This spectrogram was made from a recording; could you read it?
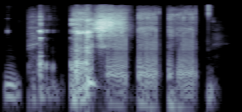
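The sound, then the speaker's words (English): Loud, wet fart noises that a small girl blows against her own arm, a quick burst of short sputters followed by a long flapping raspberry and several shorter ones, with no talking. “decided to make fart noises on her arm really loud.”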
